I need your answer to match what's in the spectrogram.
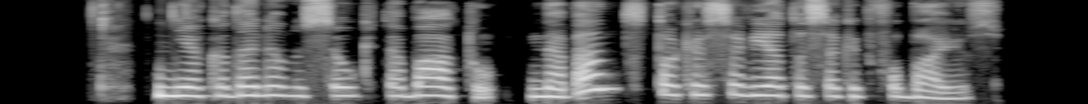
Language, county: Lithuanian, Kaunas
